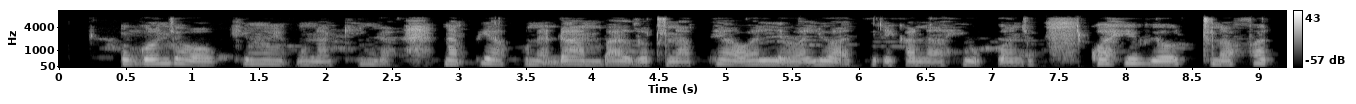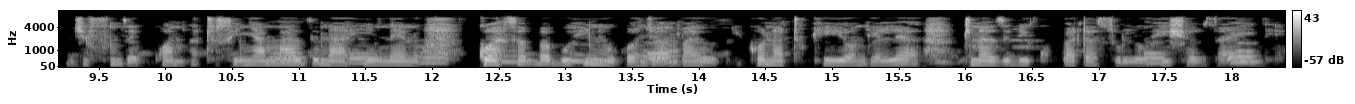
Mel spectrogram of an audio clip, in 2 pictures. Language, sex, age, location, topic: Swahili, female, 18-24, Kisumu, health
